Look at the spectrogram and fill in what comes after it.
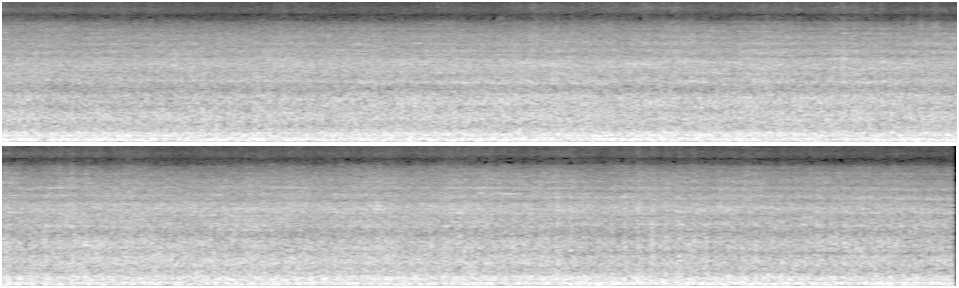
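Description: Covered hopper freight cars rolling past on steel wheels and rail, a steady rumble with wheel clatter.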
